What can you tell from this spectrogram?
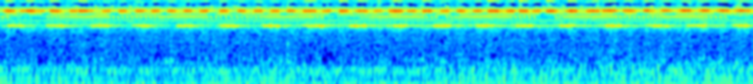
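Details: Crickets keeping the night company in the silence, high ringing chirps repeated in steady beats roughly twice a second, with a lower pulsed trill and a higher steady tone from other callers layered beneath.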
